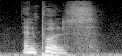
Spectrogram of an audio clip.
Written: puls

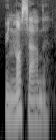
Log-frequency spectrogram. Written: garret

